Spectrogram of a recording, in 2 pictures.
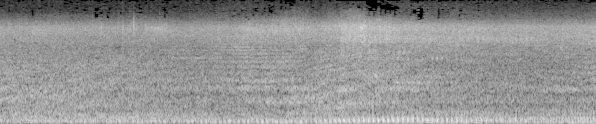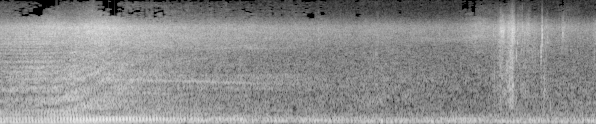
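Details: Loud engine rumble from passing vehicles swells and fades twice, with wind-like roar and a few sharp clicks near the end.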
